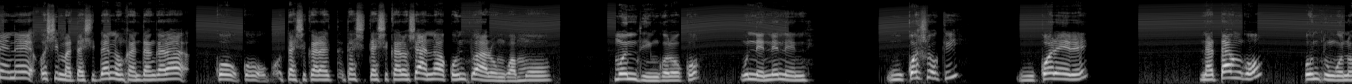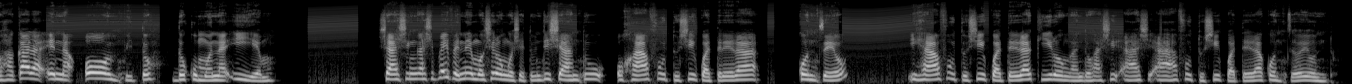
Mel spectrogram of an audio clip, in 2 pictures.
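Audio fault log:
Throughout, computer activity noise: a buzzing, scratchy layer pulsing at around 100 per second sits under the speech at roughly 25 dB below it, rising and falling with no relation to what is being said. It tracks the computer instead, as processor, graphics or mouse load changes draw current through a ground shared with the audio circuit, and those shifting ground voltages leak into the signal path as this rasping, chirp-like interference.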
